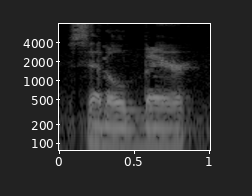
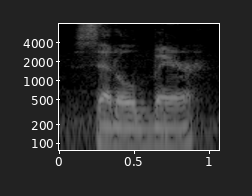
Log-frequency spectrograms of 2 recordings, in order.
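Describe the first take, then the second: No difference in how they are said.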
